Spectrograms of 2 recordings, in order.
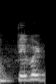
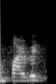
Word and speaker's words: pivot: इसको पिवट भी कह सकते हैं, इसको पाइवट भी कहते हैं। तो प्रोनाउंसिएशन का डिफरेंस है, आपको जो वर्ड सूट करता है आप उसके मुताबिक इसको प्रोनाउंस कर सकते हैं। सो पिवट या पाइवट दोनों आपकी चॉइस है, जिसको मर्जी यूज कर लें।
